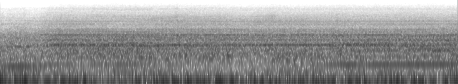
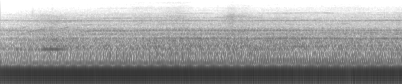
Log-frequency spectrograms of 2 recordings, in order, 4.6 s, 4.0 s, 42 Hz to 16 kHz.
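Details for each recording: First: BMW K1600 GT motorcycle riding in 4th gear: low constant drivetrain drone under road and wind roar, quieter than on another K1600 but the same characteristic noise; source unknown. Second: BMW K1600 electric reverse, in neutral: reverse button pressed, then starter button, so the starter drives the bike backward. Steady low droning hum with the engine turning evenly and odd gremlin-like noises; normal operation.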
